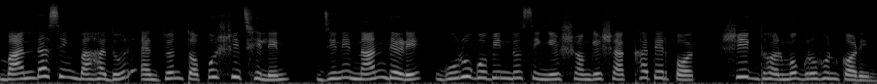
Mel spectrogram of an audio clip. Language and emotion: Bengali, neutral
